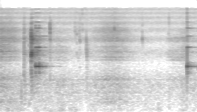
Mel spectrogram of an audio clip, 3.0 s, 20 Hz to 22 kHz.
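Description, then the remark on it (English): A kitchen timer is set for 15 minutes for something baking in the oven, giving two short, high electronic beeps, one near the start and another a couple of seconds later, over quiet room noise with no talking. “I'm gonna put mine in, I'm gonna set it for, I'm gonna set my timer for 15, just in case.”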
